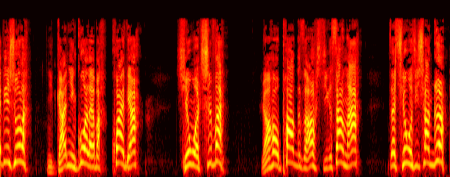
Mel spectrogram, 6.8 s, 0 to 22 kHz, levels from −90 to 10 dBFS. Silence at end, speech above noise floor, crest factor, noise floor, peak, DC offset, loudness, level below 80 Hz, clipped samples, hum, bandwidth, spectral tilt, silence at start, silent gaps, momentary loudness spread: 0.1 s; 48 dB; 18 dB; -65 dBFS; 0 dBFS; under 0.1%; -17 LUFS; -70 dBFS; under 0.1%; none; 14 kHz; -1.5 dB/octave; 0 s; none; 8 LU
